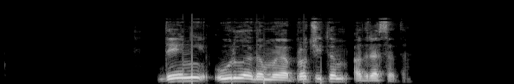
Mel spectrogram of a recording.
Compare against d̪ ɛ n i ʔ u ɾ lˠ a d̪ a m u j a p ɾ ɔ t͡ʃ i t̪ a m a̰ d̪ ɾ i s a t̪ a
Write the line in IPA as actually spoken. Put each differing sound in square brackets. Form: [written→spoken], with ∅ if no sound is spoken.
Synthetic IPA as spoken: d̪ ɛ n i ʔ u ɾ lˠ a d̪ a m u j a p ɾ ɔ t͡ʃ i t̪ a m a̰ d̪ ɾ [i→ɛ] s a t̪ a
